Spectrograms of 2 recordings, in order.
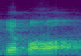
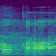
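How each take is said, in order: First: The word begins with an i vowel. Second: The word begins with an u vowel. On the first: The speaker calls it right. "tapi iqra" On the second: The speaker calls it wrong. "maka kita bukan baca uqra"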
